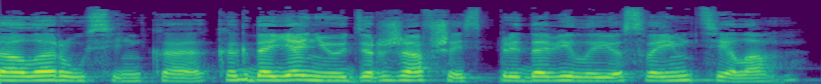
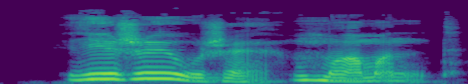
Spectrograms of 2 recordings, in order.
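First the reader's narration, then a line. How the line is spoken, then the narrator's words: Whispered. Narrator (Russian): прошептала она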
